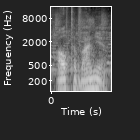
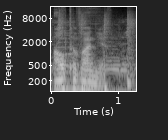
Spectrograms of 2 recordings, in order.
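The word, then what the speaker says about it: Allt-a-Bhainne: have to go back to the the Gallic pronunciations to try and watch our vest with the lens lessons and that would be alpha Vanya if you see out of in al-qaboun or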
